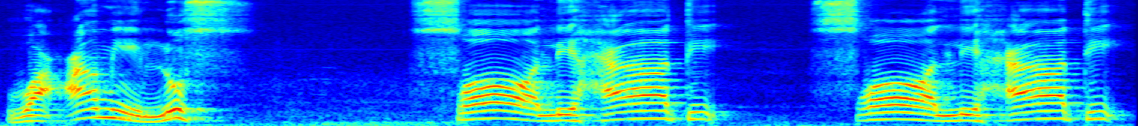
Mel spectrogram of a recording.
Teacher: لام کو ملائیں گے صاد کے ساتھ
